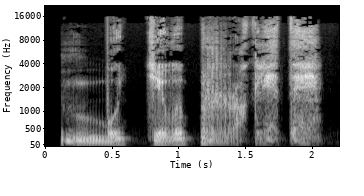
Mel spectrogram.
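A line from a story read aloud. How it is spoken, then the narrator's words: Hissing. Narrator (Russian): прошипел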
